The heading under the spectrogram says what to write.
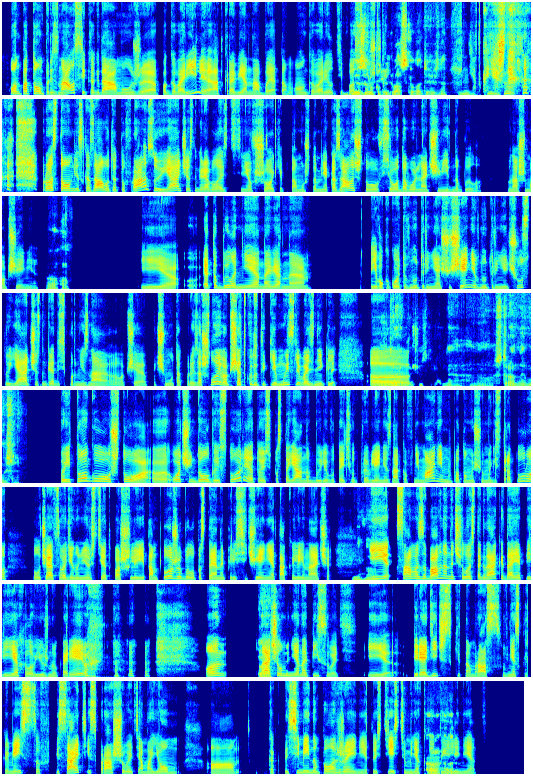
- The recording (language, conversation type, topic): Russian, podcast, Как понять, что пора заканчивать отношения?
- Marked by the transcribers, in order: tapping; other background noise; laugh; laughing while speaking: "откуда"; laugh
